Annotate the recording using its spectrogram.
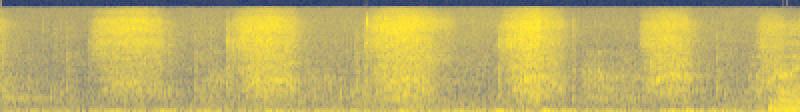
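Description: A wide flat paint brush swished across a wet oil-painted canvas in long horizontal strokes. It makes about five short scraping hisses, one every half second or so.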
